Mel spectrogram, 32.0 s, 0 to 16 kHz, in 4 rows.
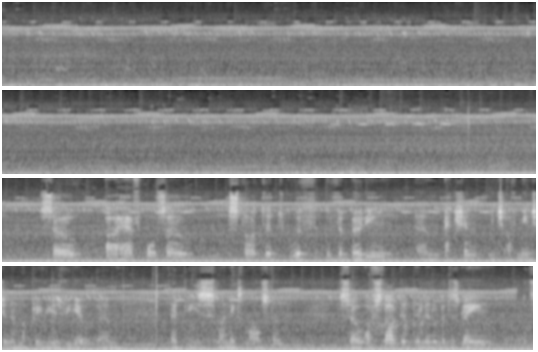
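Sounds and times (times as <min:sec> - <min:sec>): pulsing insect chorus: 0:00.0 - 0:32.0
vehicle engine and tyres rumble: 0:00.0 - 0:32.0.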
